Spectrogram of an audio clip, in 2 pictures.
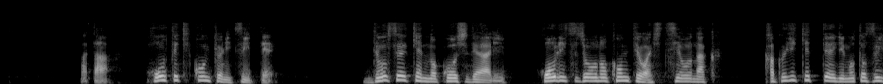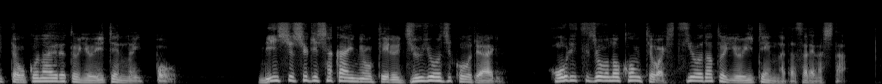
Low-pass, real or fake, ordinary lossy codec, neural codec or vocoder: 7.2 kHz; fake; none; codec, 32 kHz, 1.9 kbps, SNAC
